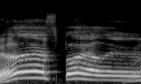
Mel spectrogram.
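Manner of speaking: high, loud, stretched-out warning; mock alarm call. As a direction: sing out the warning, slow and loud. Jokingly calls out a spoiler warning.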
